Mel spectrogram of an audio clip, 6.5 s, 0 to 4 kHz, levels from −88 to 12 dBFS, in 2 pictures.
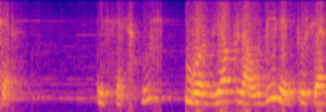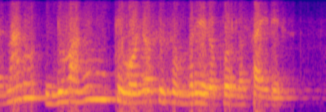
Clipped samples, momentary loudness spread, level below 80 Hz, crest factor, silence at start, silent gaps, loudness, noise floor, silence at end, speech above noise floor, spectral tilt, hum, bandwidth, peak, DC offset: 0.6%; 10 LU; -42 dBFS; 10 dB; 0 s; none; -11 LUFS; -39 dBFS; 0.3 s; 29 dB; -10 dB/octave; none; 4 kHz; 0 dBFS; under 0.1%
